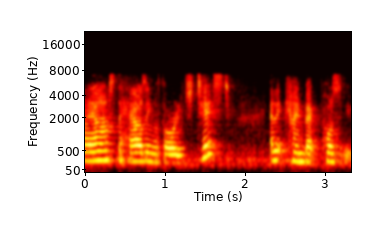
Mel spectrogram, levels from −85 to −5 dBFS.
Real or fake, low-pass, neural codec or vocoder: fake; 7.2 kHz; vocoder, 44.1 kHz, 128 mel bands, Pupu-Vocoder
